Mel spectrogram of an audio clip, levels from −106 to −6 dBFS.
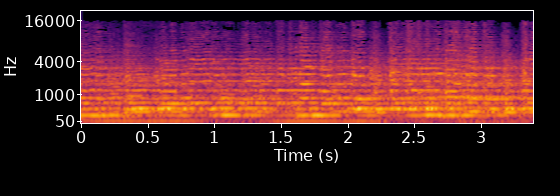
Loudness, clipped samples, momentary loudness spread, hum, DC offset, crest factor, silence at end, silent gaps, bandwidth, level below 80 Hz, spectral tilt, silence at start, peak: -27 LUFS; under 0.1%; 4 LU; none; under 0.1%; 16 dB; 0 s; none; 16 kHz; -48 dBFS; -5 dB/octave; 0 s; -12 dBFS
